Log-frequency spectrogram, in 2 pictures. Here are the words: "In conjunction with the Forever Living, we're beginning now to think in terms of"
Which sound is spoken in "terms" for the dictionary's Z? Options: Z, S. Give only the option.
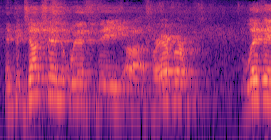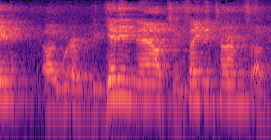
Z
